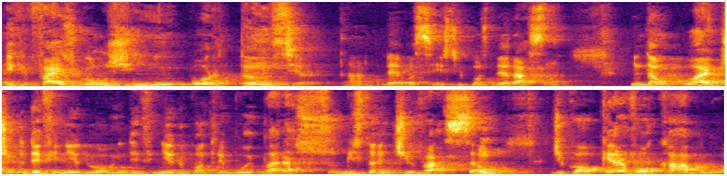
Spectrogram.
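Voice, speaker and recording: A man's voice: mid-range voice, a little mellow, echoey room. A man with a Brazilian Portuguese accent teaching a grammar lesson, explaining patiently and often checking in with short tag questions.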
